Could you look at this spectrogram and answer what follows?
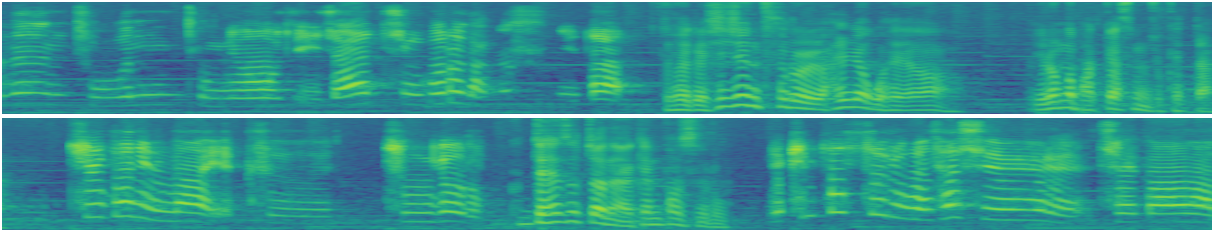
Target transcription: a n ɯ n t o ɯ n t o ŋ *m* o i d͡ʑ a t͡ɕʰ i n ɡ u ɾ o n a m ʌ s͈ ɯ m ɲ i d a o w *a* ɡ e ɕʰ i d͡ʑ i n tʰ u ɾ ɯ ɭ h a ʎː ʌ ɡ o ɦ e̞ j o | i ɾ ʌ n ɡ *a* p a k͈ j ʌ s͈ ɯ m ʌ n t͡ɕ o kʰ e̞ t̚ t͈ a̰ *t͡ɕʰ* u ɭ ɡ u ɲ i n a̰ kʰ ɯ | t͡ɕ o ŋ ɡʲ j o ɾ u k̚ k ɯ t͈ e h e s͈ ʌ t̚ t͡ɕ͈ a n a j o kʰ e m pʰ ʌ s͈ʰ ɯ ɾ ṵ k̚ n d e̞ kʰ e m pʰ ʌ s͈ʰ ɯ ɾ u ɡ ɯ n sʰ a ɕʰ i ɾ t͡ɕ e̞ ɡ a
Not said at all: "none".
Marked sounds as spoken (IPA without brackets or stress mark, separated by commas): ɲ, e, ʌ, t͡ɕʰ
